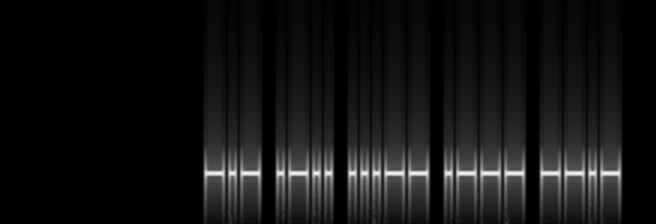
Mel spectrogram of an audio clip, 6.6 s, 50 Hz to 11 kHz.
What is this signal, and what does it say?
Morse code, heard as a keyed tone, about 20 wpm, 700 Hz. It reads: KL3JQ
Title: USA Call Signs - 5 Characters - Repeated 2x - 20wpm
